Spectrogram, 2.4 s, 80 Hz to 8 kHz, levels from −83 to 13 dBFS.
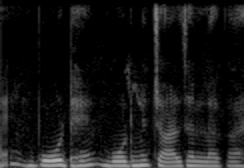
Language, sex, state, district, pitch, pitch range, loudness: Hindi, female, Jharkhand, Sahebganj, 215 Hz, 200-230 Hz, -27 LUFS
